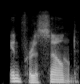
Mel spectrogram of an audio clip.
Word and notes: infrasound: American English

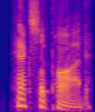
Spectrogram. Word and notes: hexapod: American English

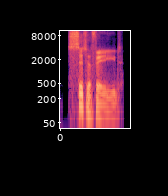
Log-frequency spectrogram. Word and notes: cityfied: British English

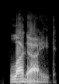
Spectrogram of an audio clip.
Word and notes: Luddite: American English

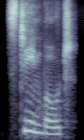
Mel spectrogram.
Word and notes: steamboat: Indian

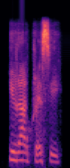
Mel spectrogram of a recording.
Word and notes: hierocracy: Indian

